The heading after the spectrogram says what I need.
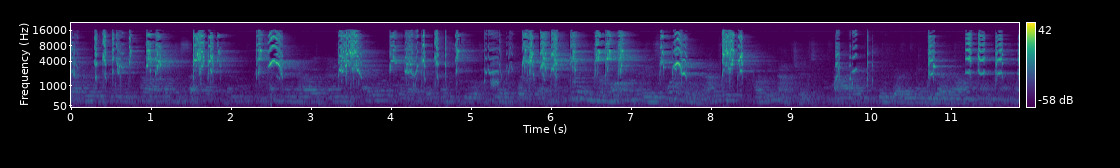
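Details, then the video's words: Several pet lovebirds in a lengthy bout of song indoors, an almost unbroken stream of sharp, high, squeaky chirps and chattering notes in rapid irregular bursts, with only short gaps between phrases. "my Lovebirds are singing"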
